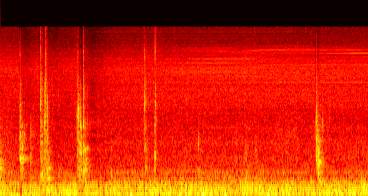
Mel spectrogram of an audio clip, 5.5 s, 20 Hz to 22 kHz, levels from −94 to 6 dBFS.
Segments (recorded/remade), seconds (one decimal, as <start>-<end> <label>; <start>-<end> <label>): 0.0-1.4 recorded; 1.4-4.7 remade; 4.7-5.5 recorded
